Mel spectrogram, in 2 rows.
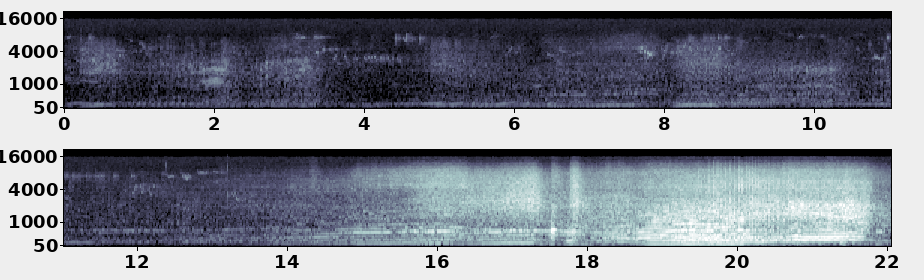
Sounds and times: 0.0s birds 16.8s
0.0s bikes on a dirt road 22.0s

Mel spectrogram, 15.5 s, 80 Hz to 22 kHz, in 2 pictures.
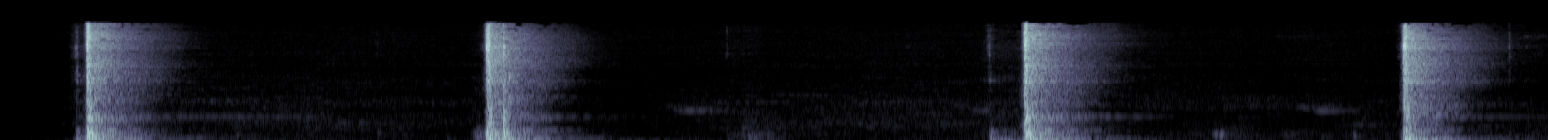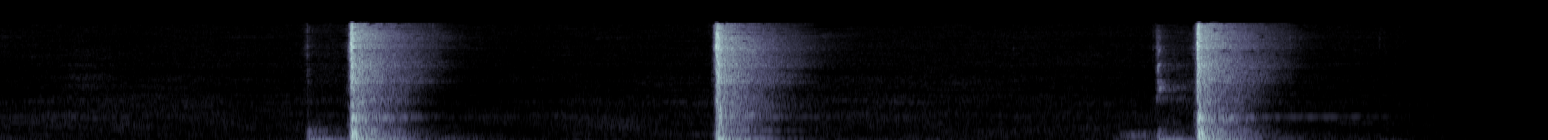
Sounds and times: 0.4s Electrical Cutout Box Switch On and Off 0.9s
2.4s Electrical Cutout Box Switch On and Off 2.9s
5.0s Electrical Cutout Box Switch On and Off 5.6s
7.0s Electrical Cutout Box Switch On and Off 7.6s
9.3s Electrical Cutout Box Switch On and Off 10.0s
11.3s Electrical Cutout Box Switch On and Off 11.8s
13.5s Electrical Cutout Box Switch On and Off 14.2s

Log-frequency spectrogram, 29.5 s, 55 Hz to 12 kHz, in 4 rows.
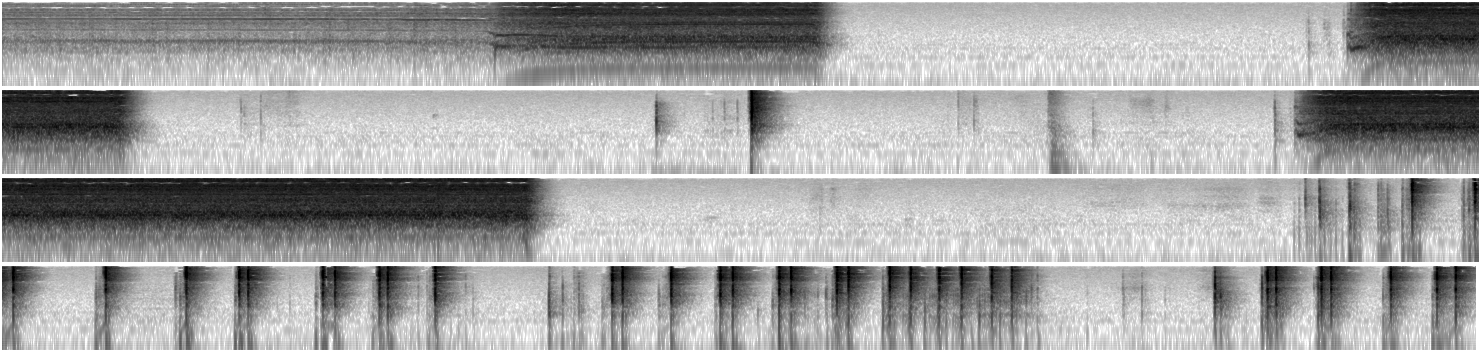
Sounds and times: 28.2s click 29.5s

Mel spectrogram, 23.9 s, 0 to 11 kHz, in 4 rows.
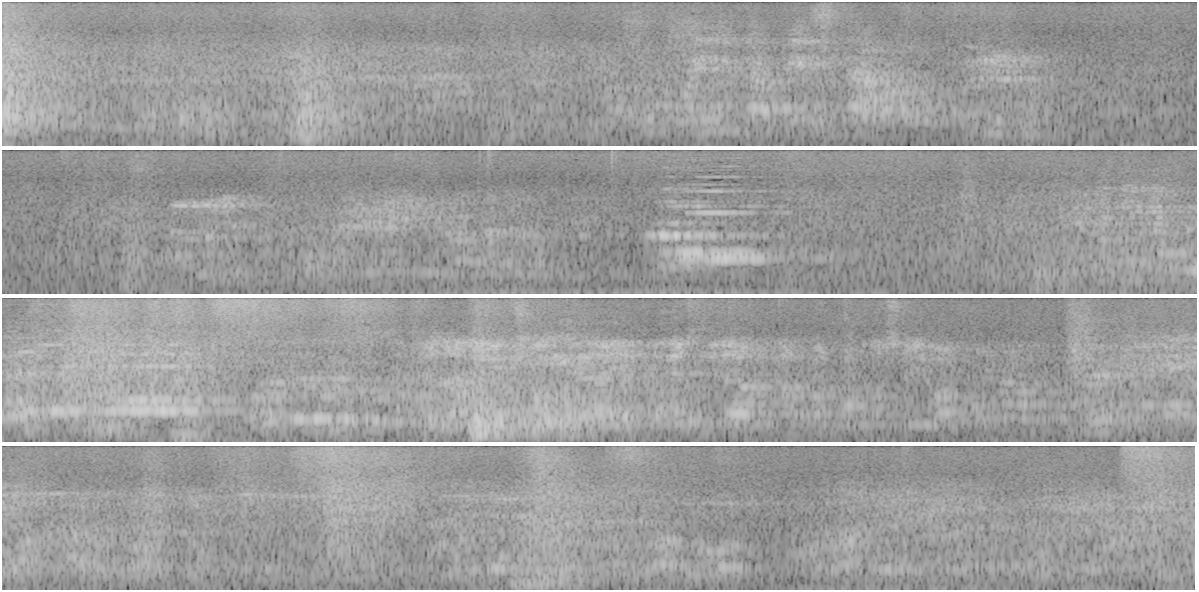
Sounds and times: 0.0s fishermen talking and working 23.8s
9.2s electronic bids are being tested 10.2s

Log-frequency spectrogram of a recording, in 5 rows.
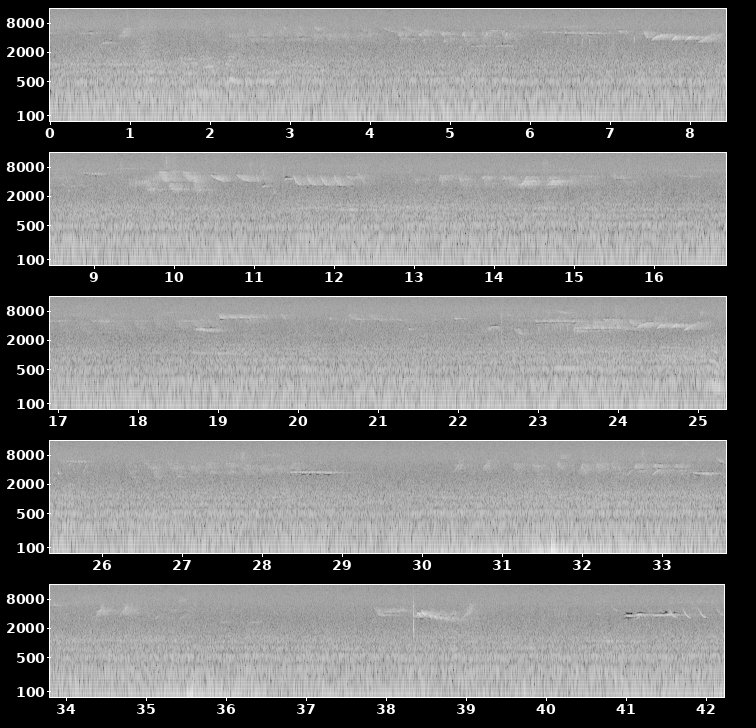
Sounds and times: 0.0s buzzing bees 42.2s
37.8s birds 39.3s

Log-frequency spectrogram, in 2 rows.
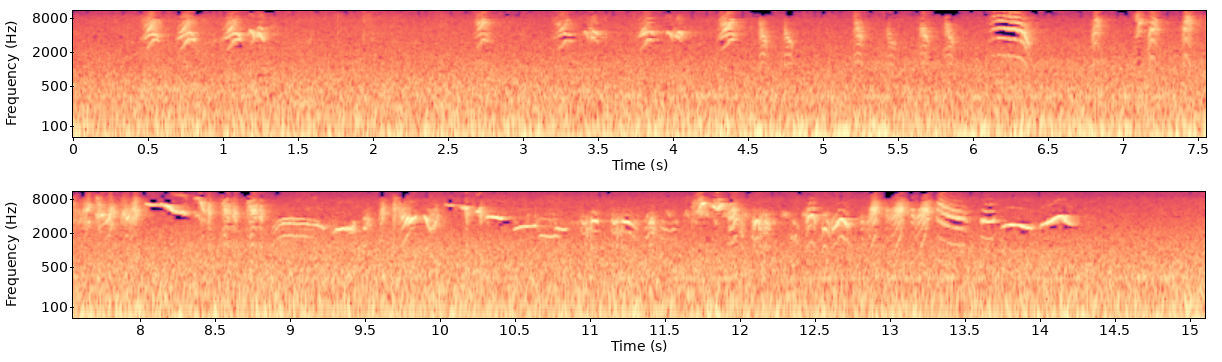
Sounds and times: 0.0s wind 15.1s
0.4s bird was singing 1.4s
2.7s bird was singing 14.3s

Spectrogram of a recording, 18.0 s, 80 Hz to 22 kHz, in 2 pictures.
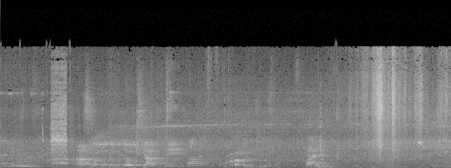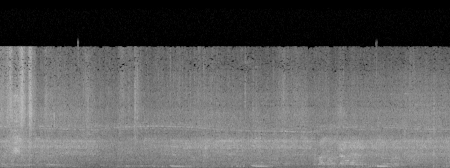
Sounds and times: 0.0s people talking 0.9s
1.0s electric saw 1.4s
1.5s people talking 7.2s
8.4s people talking 18.0s

